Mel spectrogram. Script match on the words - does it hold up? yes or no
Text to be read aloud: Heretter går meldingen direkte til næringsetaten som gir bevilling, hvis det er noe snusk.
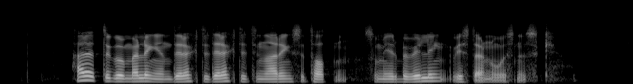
no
